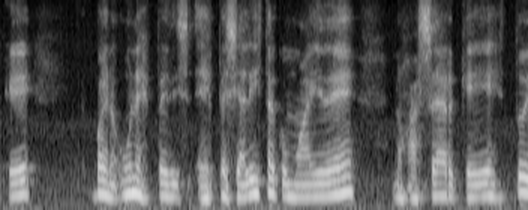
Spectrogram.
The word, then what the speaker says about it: Haydee: Ha sido Aide, ¿así se pronuncia Aide? ¿Está bien? Sí, está bien, muy bien.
